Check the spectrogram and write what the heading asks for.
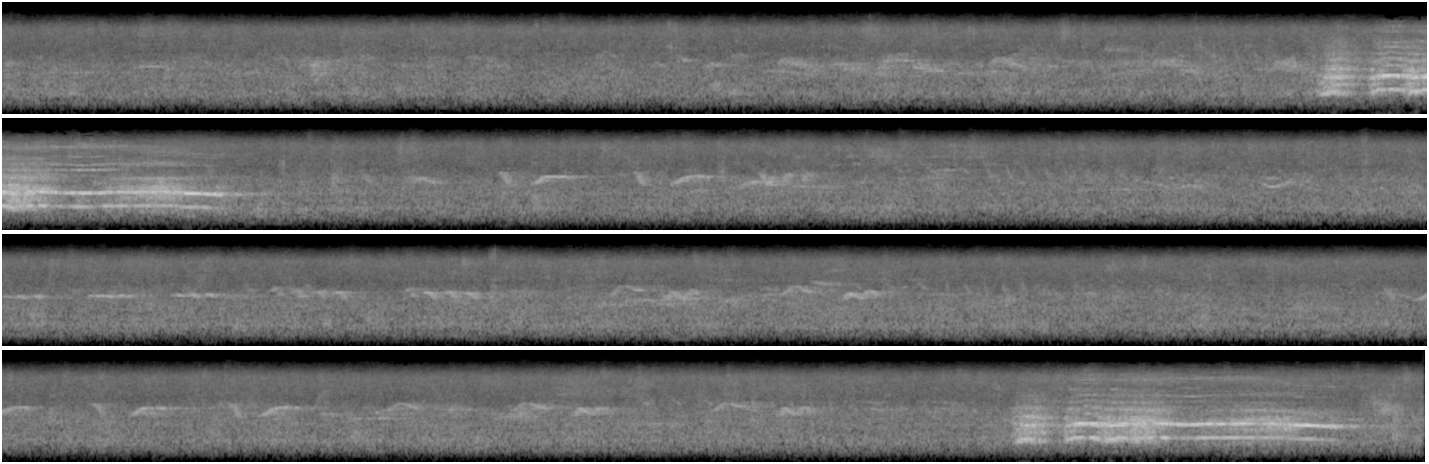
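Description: A rooster crowing twice, about seven seconds in and again near the end, each crow under two seconds and ending on a falling note. Underneath are steady heavy rain and the short chirps of small birds.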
